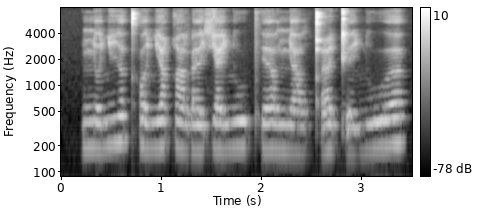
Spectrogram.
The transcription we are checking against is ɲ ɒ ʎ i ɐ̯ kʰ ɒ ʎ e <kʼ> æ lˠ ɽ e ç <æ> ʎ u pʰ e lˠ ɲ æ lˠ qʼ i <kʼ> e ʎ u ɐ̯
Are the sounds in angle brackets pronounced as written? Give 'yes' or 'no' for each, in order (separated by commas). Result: no, yes, yes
